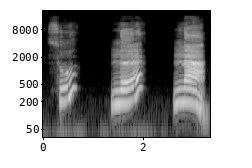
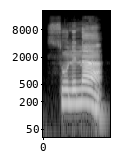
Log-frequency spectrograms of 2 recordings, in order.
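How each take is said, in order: First: सु, न, ना held apart; syllable by syllable. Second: सुनना joined slowly, long ना; blended word. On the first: Teacher modelling reading, सु, न, ना sounded out separately. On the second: Teacher modelling reading, सुनना said slowly whole. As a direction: blend सुनना without breaks. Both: Shown as a demonstration. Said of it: "बस इसी तरीके से".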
